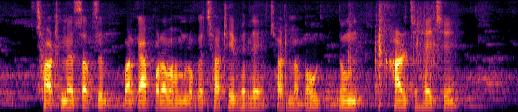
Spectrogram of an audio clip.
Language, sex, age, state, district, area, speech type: Maithili, female, 60+, Bihar, Madhepura, rural, spontaneous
